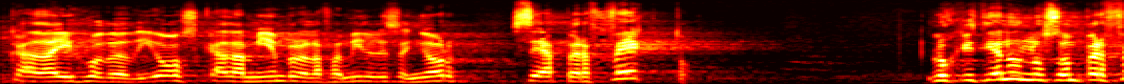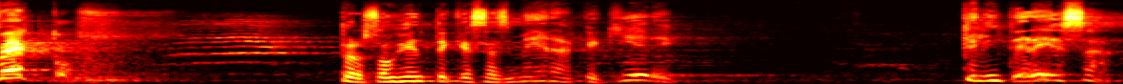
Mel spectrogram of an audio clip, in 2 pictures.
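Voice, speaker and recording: High-voiced Salvadoran pastor preaching. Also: male voice, a bit bright, long reverb tail, a little hiss or hum. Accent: Salvadoran Spanish. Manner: earnest, acts out short quoted dialogues. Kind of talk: sermon. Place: church hall.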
